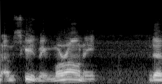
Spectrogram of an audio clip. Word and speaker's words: Moroni: Joseph Smith um is towed by the angel Morana excuse me Moroni did I say it correctly morona macaroni ma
